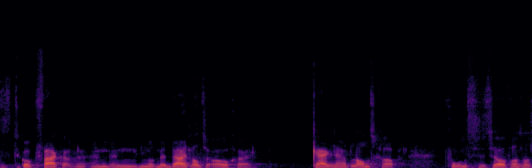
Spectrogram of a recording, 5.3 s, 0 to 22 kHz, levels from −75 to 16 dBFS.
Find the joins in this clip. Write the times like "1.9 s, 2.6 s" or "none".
none

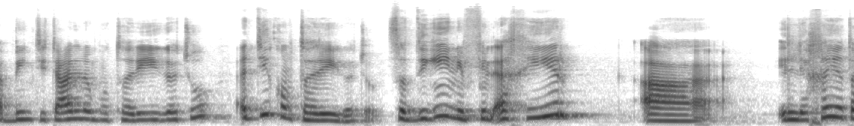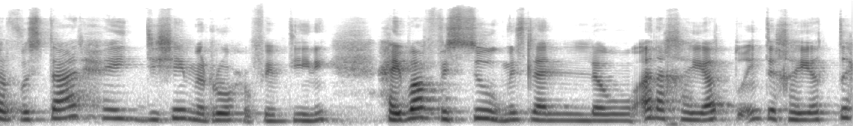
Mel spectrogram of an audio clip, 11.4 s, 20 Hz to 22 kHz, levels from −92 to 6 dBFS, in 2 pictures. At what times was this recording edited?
1.5 s, 2.5 s, 5.0 s

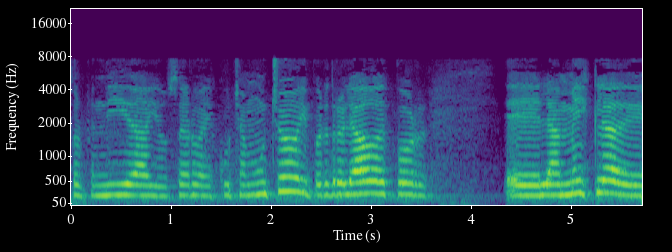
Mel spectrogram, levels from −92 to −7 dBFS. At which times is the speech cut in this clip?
none

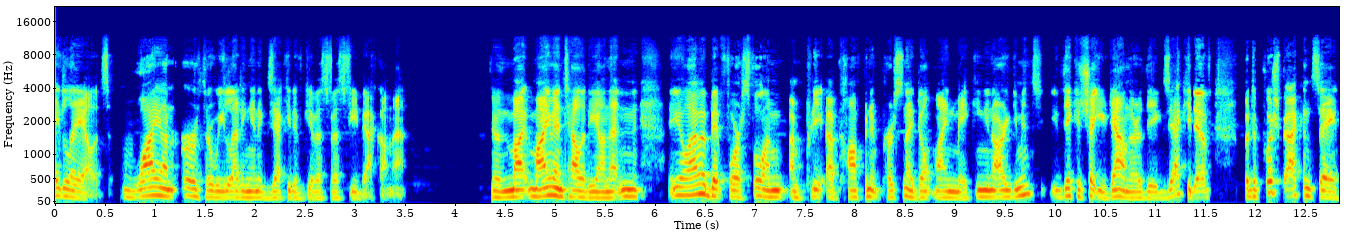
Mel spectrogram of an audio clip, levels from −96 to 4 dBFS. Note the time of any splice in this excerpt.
2.8 s, 7.8 s

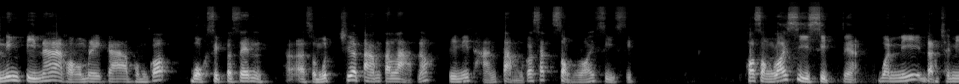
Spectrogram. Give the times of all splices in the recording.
4.4 s

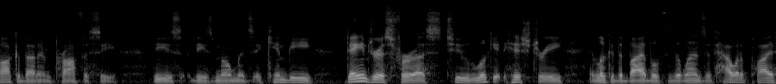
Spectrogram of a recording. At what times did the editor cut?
none

